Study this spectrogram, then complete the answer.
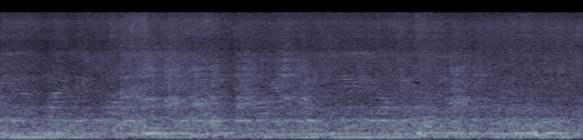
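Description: A man loudly slurps noodles up close.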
